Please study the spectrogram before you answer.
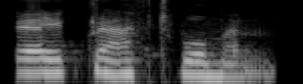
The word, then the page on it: aircraftwoman: Indian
